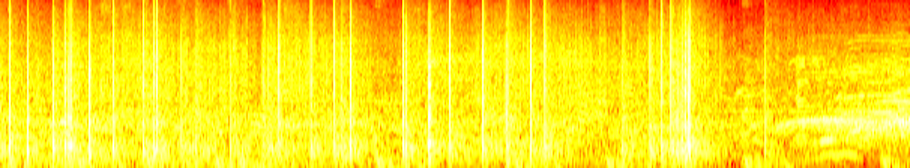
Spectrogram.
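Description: Fireworks crackling: rapid, irregular sharp cracks and pops that stop just before five seconds in. Near the end a sustained tone with slowly bending pitch begins.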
